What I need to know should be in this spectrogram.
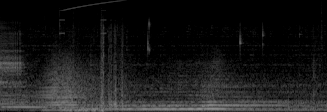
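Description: A heavy door scrapes and creaks as it is pushed open.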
